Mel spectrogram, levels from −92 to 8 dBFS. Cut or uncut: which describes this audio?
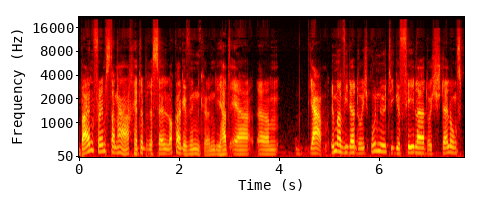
cut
